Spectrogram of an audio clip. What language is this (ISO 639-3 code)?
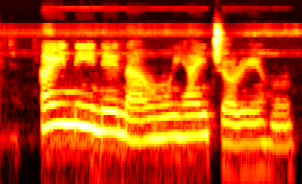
ibo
